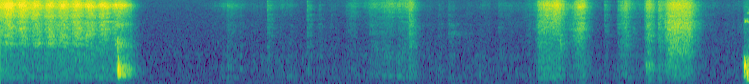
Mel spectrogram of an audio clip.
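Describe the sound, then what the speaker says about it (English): Hands rubbing together during a yoga session, a dry, bright friction sound in one sustained burst, then a quiet pause and several shorter rubbing strokes, close and clear. "Rub your hands on your eyes."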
